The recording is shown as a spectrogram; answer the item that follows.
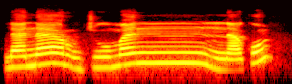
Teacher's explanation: نون مشدد ہے، غنہ کا خیال رکھنا ہے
